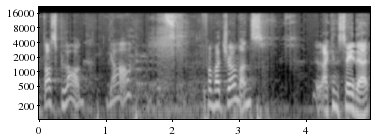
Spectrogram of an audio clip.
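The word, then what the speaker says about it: dasBlog: it's called dos blog which is german for the blog it's true you have to say it like a dos blog yeah from a germans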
